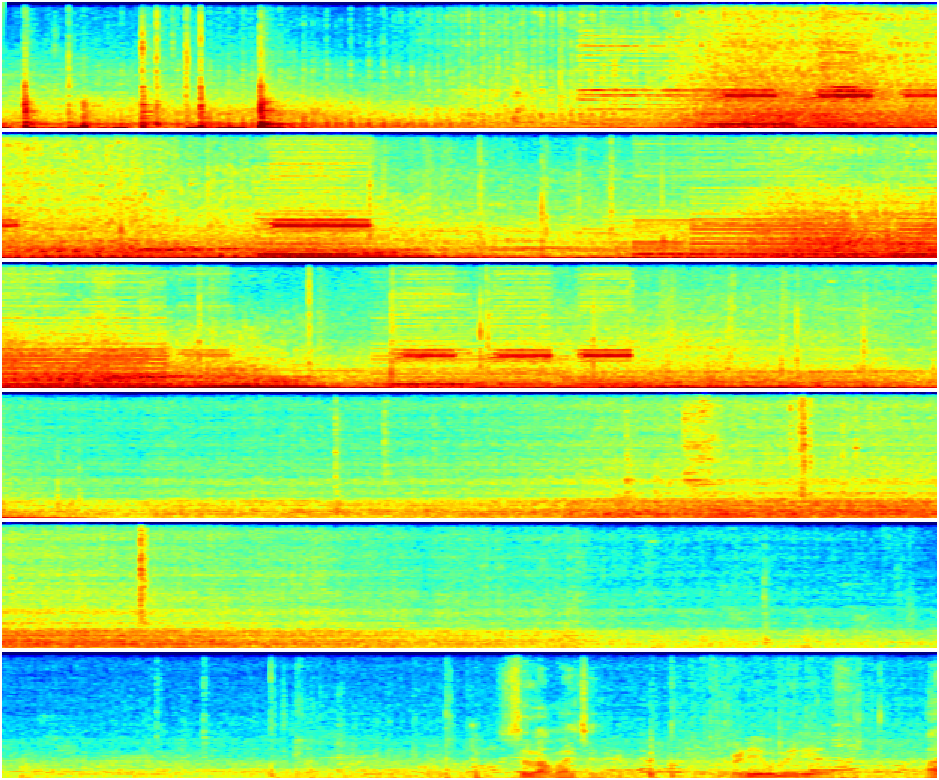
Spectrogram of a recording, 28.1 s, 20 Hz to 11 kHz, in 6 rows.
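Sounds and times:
engine rumble: 0.0 - 24.2
car horns beeping: 2.8 - 5.1, 6.0 - 6.7, 7.8 - 13.2.

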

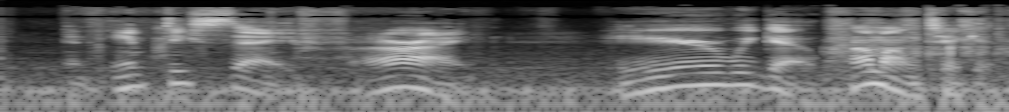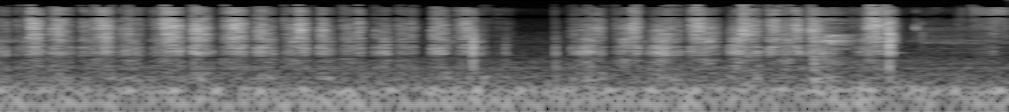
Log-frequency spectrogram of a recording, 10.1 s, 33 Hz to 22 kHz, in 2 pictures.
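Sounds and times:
coin scraping scratch-off ticket: 4.0 - 9.6.

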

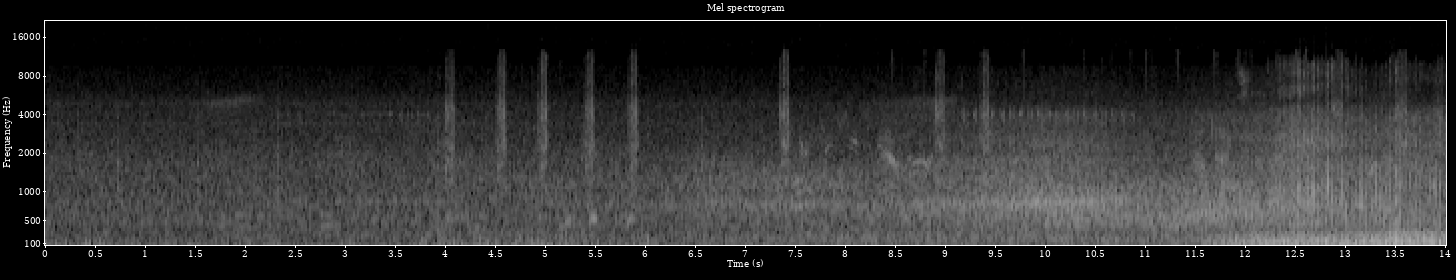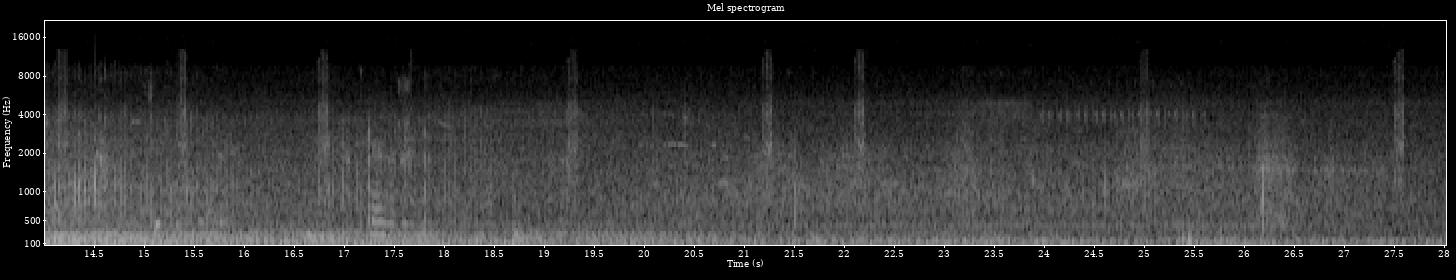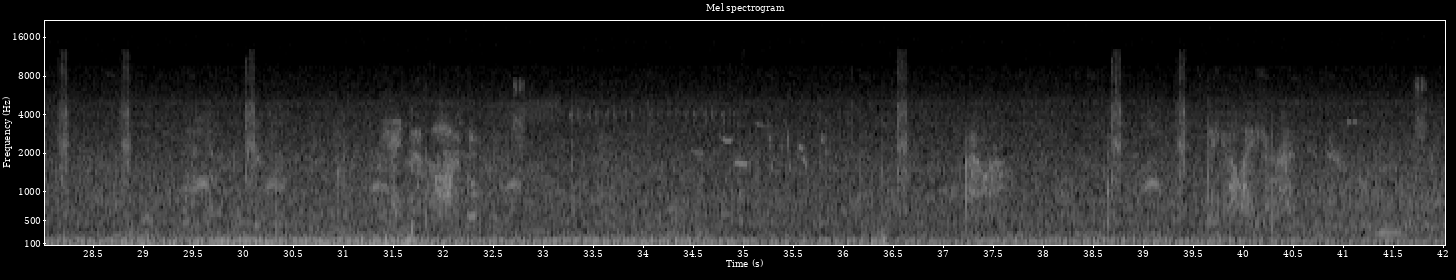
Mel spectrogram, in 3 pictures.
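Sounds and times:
vehicle engine hum: 3.6 - 42.0
faint ticks: 27.4 - 29.0.

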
